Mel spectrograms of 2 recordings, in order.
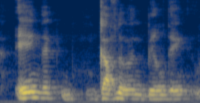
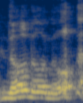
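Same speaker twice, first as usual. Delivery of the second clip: laughing; 3 semitones higher, 4 dB louder, slower than usual. Real, not acted. Laughing refusal.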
